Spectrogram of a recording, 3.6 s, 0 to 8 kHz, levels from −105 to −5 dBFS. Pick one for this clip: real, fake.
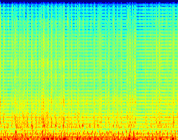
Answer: fake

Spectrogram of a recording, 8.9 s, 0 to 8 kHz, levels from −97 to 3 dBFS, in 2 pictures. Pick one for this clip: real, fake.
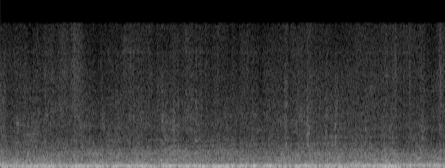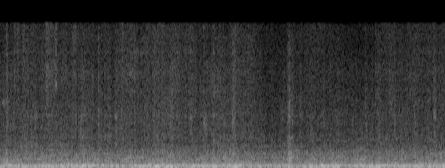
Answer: fake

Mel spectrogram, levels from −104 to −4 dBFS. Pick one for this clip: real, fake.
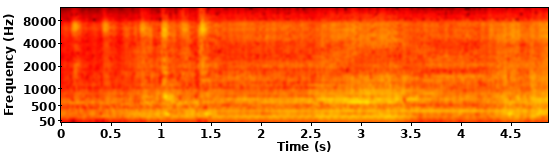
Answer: fake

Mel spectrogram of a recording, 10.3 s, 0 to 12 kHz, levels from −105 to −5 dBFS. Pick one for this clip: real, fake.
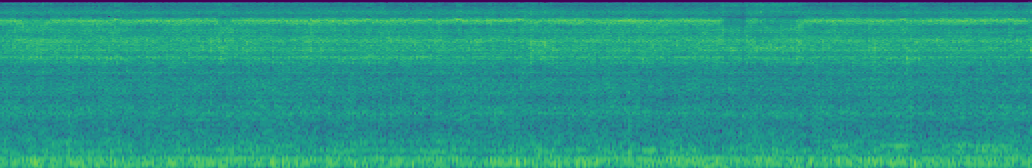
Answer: fake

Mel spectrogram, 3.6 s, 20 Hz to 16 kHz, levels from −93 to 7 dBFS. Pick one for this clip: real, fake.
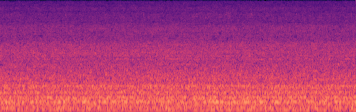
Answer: real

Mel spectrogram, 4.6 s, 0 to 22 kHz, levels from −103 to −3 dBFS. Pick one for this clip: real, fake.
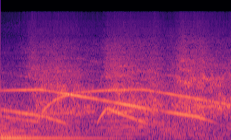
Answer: fake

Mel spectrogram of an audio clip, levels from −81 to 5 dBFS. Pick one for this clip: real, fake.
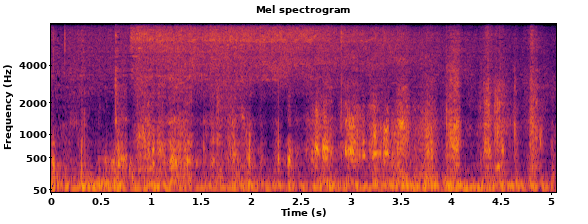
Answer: fake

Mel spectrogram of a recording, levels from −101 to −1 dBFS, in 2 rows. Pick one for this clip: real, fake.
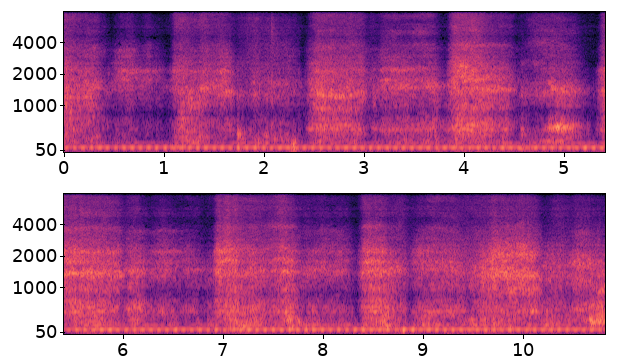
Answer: fake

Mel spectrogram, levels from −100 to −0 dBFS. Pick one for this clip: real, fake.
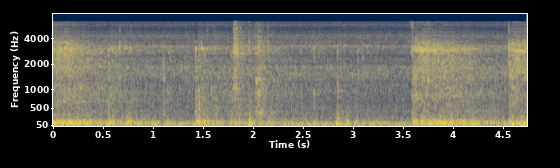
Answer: fake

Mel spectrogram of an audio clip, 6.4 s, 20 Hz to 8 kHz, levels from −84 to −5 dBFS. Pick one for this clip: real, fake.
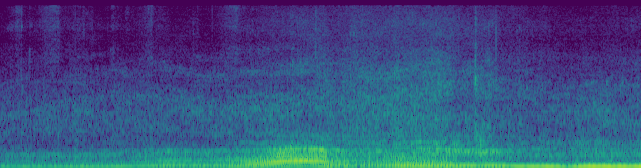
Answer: fake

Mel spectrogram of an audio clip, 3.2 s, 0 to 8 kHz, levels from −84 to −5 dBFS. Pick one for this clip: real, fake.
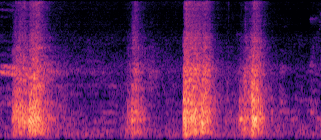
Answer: fake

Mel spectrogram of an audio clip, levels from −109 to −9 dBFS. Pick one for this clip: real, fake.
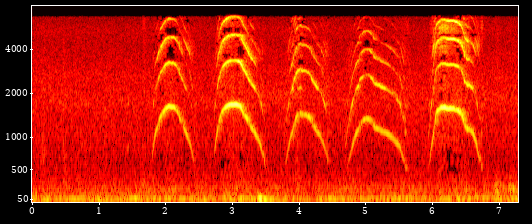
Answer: real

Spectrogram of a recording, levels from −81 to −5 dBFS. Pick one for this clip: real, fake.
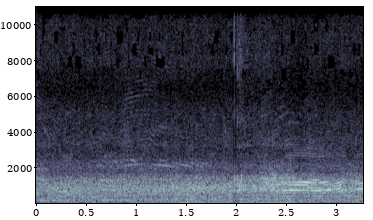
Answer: real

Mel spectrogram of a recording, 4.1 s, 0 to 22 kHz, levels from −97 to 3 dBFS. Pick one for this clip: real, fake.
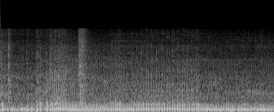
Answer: real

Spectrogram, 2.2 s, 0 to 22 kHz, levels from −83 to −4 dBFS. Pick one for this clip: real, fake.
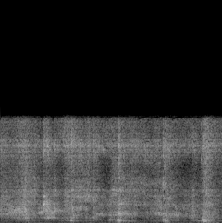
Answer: fake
